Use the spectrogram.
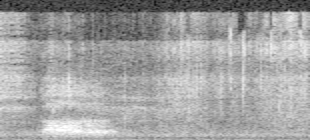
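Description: A magpie calls once with a harsh, raspy note, quiet and somewhat distant against a low background rumble.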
